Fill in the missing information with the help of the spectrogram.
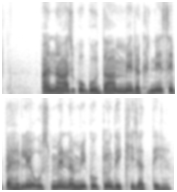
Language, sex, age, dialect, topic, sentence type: Hindi, female, 18-24, Awadhi Bundeli, agriculture, question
